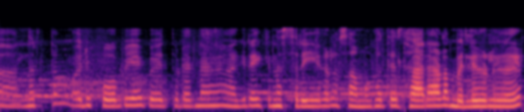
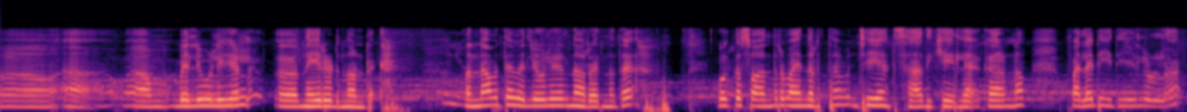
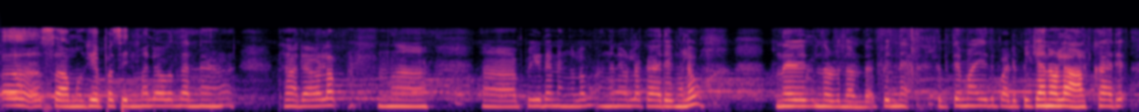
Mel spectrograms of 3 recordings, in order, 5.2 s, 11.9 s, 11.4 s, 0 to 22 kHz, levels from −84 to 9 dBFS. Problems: continuous background conversations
